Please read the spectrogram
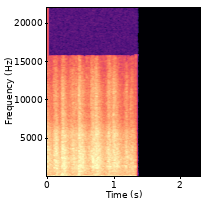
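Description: Clattering handling sounds, short knocks and taps, as a plastic jug of liquid silicone mould rubber is tipped and poured into a cup on a digital scale, over a low steady hum. The sound cuts off abruptly a little over a second in, leaving dead silence.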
